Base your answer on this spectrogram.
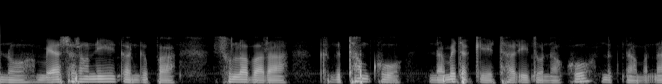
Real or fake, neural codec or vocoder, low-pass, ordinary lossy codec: real; none; 3.6 kHz; none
